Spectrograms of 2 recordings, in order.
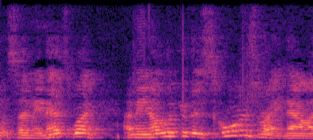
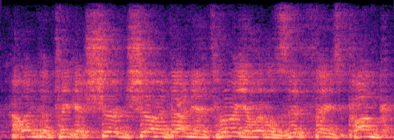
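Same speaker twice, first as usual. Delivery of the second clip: angry outburst; 9 dB louder than usual. Acted. Host snaps at prank caller.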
